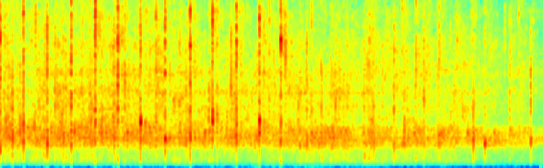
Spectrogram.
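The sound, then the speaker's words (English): A crowd claps steadily throughout, a dense, even wash of many hands with sharp individual claps popping out, sustained at a fairly loud level with no voices standing out. “So please give another round of applause, folks.”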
